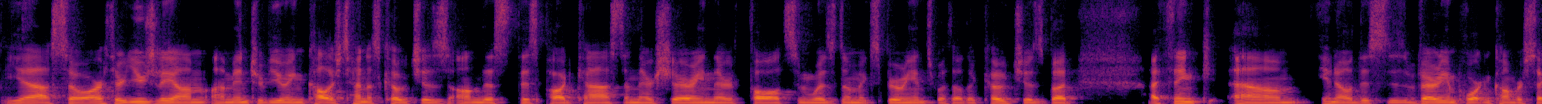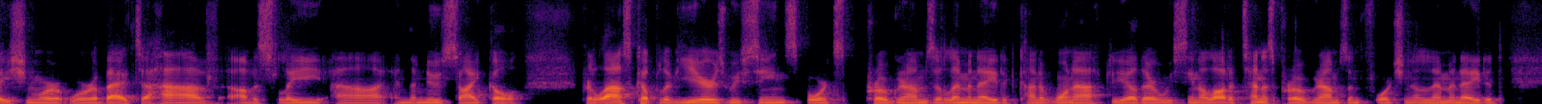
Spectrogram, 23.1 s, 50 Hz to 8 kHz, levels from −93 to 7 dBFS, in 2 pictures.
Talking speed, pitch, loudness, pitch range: 190 wpm, 100 Hz, -32 LUFS, 95-110 Hz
